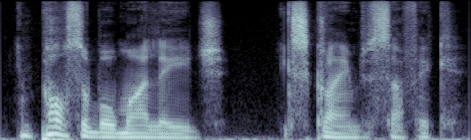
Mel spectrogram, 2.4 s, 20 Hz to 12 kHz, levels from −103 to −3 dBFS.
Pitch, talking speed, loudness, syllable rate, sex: 100 Hz, 125 wpm, -23 LUFS, 6.6 syllables/s, male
